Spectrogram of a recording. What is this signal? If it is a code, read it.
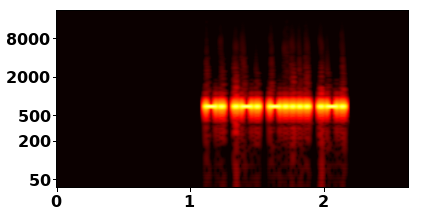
Morse code, heard as a keyed tone, about 46 wpm, 690 Hz. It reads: NR6R
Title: USA Call Signs - 4 Characters - 8x Character Spacing - 45wpm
